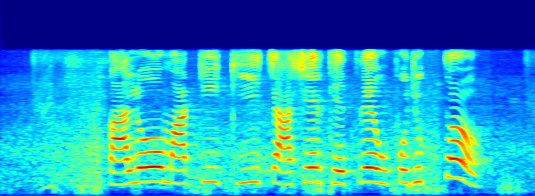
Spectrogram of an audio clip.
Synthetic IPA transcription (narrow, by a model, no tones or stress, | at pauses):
kalomaʈikit͡ɕaʃeɾkʰet̪ːɾeupod͡ʑukt̪o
